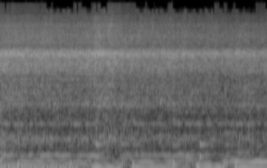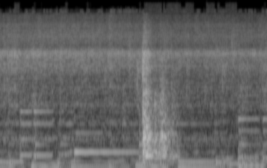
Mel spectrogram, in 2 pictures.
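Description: Onions dropped into hot oil after curry leaves have spluttered, frying with a loud, steady close sizzle and crackle, a sharp burst of spatter near the end; no voices.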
